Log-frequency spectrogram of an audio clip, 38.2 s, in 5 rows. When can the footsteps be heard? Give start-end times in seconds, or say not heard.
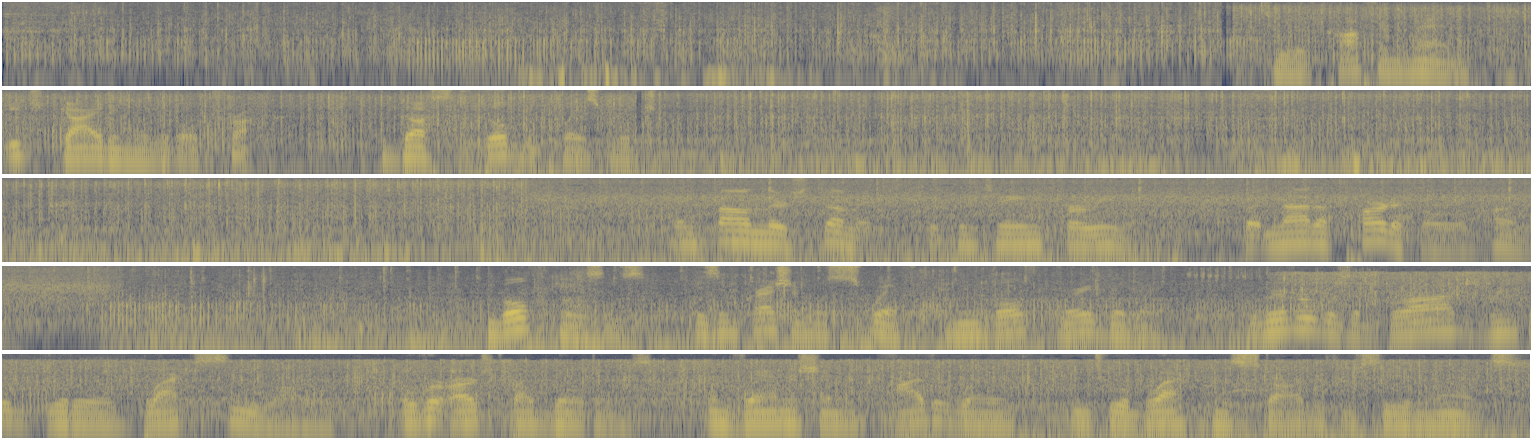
not heard.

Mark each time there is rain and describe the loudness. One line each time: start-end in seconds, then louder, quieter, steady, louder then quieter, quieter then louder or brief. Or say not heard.
0.0-38.1 steady.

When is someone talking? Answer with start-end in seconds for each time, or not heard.
6.3-10.9, 18.6-23.0, 25.4-38.1.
